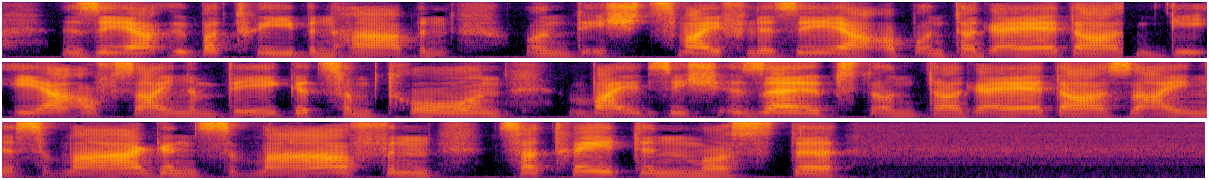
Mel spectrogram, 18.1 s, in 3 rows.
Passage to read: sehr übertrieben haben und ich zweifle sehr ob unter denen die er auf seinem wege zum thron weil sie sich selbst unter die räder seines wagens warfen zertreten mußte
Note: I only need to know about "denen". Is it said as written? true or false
false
